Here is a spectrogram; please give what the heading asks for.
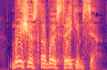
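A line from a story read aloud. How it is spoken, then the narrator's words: Shouted after someone. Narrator (Russian): крикнул вслед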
